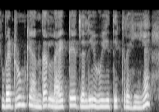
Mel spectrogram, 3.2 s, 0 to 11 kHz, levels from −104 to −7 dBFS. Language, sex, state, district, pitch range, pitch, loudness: Hindi, female, Karnataka, Bangalore, 180-210 Hz, 185 Hz, -16 LUFS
